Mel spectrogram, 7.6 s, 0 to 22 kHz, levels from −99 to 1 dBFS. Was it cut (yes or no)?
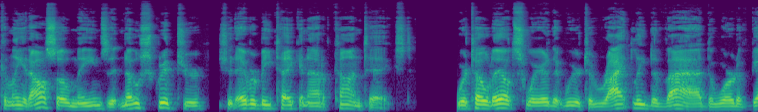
no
